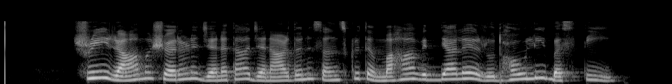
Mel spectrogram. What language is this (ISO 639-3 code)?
san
